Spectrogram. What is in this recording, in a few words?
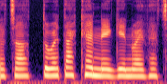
"cynnig", Welsh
